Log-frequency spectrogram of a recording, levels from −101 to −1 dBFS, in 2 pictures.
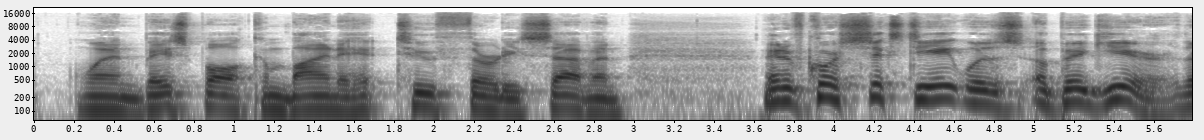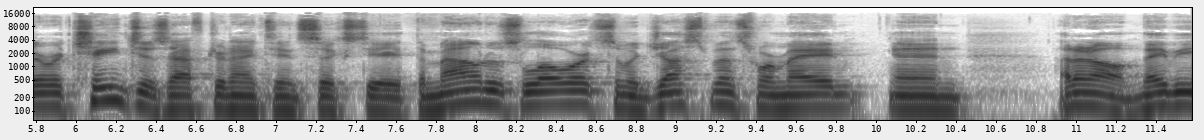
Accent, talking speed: American, 170 wpm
